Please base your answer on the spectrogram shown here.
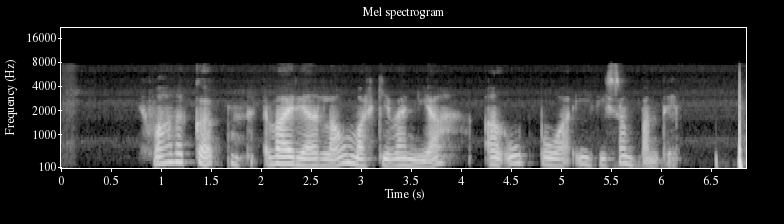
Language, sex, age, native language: Icelandic, female, 50-59, Icelandic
